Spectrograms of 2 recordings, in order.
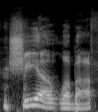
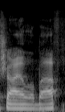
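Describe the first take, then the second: First: The name is pronounced in a garbled way. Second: The name is pronounced in the standard way. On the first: The speaker calls it wrong. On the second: The speaker calls it right.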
